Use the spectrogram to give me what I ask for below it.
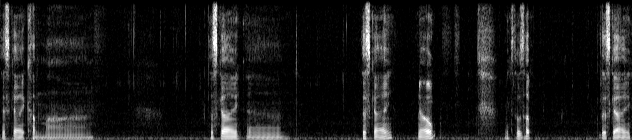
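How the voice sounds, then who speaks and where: A man with a raspy voice live-streaming while testing circuit boards, muttering to himself as he works and reading chat aloud. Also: low-pitched, mellow, slight background noise. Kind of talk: casual live-stream electronics tinkering.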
